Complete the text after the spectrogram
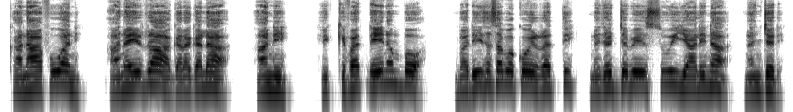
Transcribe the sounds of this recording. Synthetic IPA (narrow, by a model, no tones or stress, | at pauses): kɐnaːfuːɐnɪ | ɐnɐɪrːaːɡɐɾɐɡɐlaː | ɐnɪ | hɪkʼːɪfɐɗːe̞ːnɐmbɔʔɐ̥ | bɐd̪iːs̬ɐs̬ɐbɐkoɪrːɐt̪ːɪ | nɐd͡ʒɐd͡ʒːɐbe̞ːsːuːɪjːaːlɪnaː | nɐnd͡ʒɛᶑɛ̥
